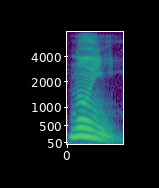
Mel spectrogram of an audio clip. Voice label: "nui4", Taiwanese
